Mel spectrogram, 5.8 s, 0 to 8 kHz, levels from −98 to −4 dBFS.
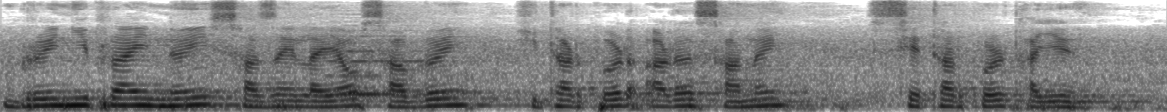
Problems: none marked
